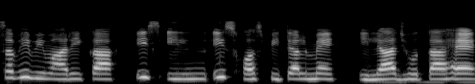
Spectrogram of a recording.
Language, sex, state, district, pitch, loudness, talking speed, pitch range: Hindi, female, Bihar, Saran, 250 Hz, -21 LUFS, 140 wpm, 240-260 Hz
